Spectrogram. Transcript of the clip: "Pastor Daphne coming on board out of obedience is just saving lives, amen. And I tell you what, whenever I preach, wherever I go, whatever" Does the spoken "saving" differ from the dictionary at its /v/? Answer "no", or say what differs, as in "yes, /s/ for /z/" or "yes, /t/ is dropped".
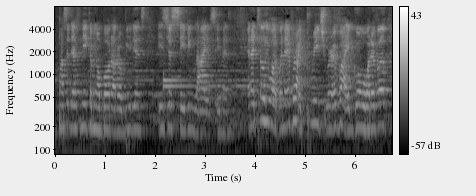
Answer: no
